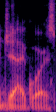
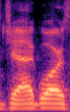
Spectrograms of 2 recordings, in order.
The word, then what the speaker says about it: Jaguars: Anytime that somebody says Jaguars like it's spelled J A G W I R E S.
